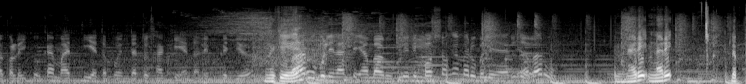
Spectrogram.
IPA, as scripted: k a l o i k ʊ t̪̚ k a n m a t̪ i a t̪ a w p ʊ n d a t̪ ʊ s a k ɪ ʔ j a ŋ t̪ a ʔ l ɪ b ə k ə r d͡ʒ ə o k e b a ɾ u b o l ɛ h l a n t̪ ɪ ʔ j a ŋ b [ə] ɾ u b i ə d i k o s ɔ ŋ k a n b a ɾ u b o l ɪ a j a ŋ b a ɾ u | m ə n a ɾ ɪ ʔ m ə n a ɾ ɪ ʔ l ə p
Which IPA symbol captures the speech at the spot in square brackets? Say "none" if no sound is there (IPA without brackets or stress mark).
a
